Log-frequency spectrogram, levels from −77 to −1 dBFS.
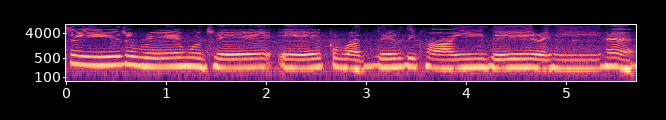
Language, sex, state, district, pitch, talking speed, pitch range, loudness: Hindi, female, Madhya Pradesh, Katni, 235 Hz, 95 wpm, 225-255 Hz, -11 LUFS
